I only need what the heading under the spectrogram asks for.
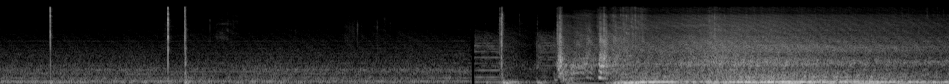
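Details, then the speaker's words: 1963 Chevrolet Corvette Sting Ray V8 during a total overhaul, cooling and electrics reconnected: short crank, quick catch, then a steady, even idle with a smooth low rumble and no knocks or misses; normal idle. "sound never gets old. Everything looks right."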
